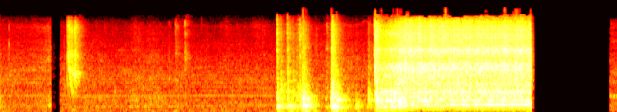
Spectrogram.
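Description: Electric Jack LaLanne juicer motor running at full speed for about a second and a half, then stopping dead. Before it start there are a few knocks and clicks of handling.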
